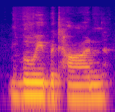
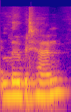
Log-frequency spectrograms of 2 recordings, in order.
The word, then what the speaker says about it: Louboutin: um and i bought my first pair of louis vuitton is that how you say it louboutin shoes and they were like 800 and i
